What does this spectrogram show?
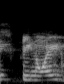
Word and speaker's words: sphenoid: एक बोन तो है हमारी जिसे हम बोलेंगे स्फिनॉइड बोन।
